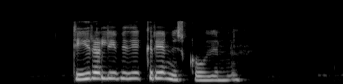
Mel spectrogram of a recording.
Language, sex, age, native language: Icelandic, female, 30-39, Icelandic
